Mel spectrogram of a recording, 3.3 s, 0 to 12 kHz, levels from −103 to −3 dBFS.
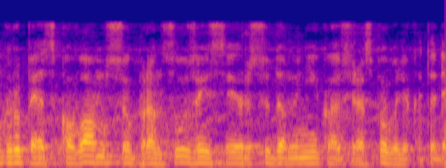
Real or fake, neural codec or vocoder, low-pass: fake; codec, 16 kHz, 4 kbps, FreqCodec, larger model; 7.2 kHz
